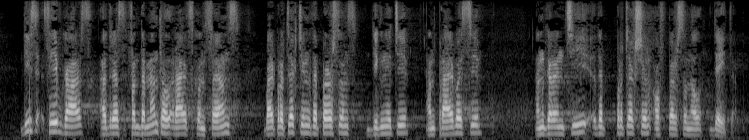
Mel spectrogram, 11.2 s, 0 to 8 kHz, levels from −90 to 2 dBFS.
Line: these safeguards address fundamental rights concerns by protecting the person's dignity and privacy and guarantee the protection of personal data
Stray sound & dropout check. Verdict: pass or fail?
pass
